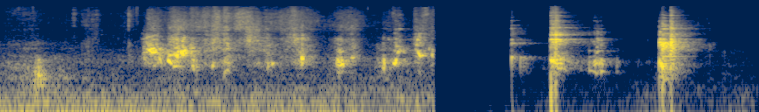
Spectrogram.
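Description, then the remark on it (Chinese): Dishes and cutlery clatter and clink steadily for about three seconds as dishes are washed, then after a brief pause come a few sharp, separate clanks of plates and pots being set down. “今晚谁洗碗？”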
